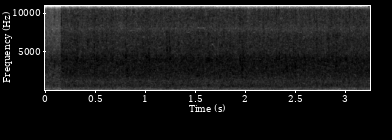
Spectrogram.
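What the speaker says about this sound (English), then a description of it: "and then the water runs from underneath them." Stream water gushing out from beneath the limestone cliffs at Malham Cove in the Yorkshire Dales in winter, a steady, loud, close rushing flow with no voices over it.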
